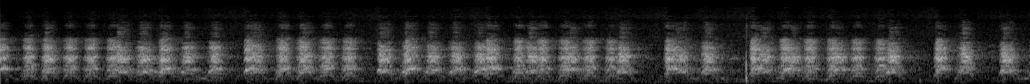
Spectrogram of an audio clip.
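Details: A dog taking on two male dogs alone in a fight; fast, rhythmic harsh barks repeat several times a second almost without pause, with a sudden click partway through.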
